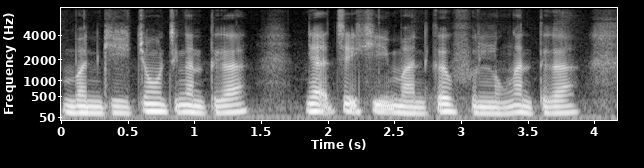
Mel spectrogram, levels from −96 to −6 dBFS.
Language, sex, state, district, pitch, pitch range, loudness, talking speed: Wancho, male, Arunachal Pradesh, Longding, 130 Hz, 125-145 Hz, -15 LUFS, 160 wpm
